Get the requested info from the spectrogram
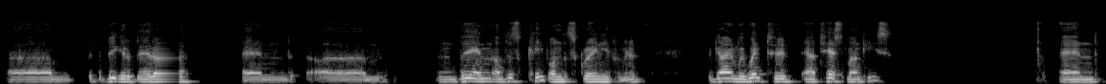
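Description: A man in his sixties with a fairly low voice presents technical material informally from home. He talks in a colloquial, halting, conversational way. The sound is dull and lo-fi, as from a computer microphone on a video call. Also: darkish tone. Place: home room, indoors.

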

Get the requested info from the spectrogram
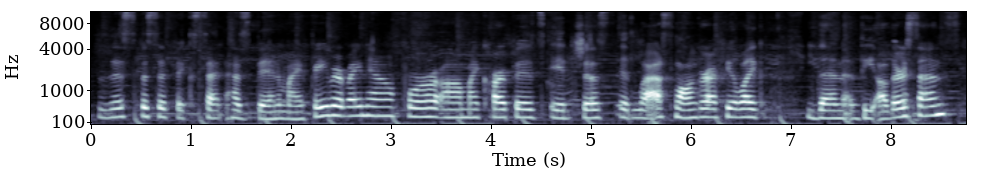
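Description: A woman's voice: medium pitch, fairly even intonation, measured pace. A woman who is a stay-at-home mom, chatting through a voice-over for her clean-with-me video. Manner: chatty, upbeat product talk with fillers. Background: faint background music.

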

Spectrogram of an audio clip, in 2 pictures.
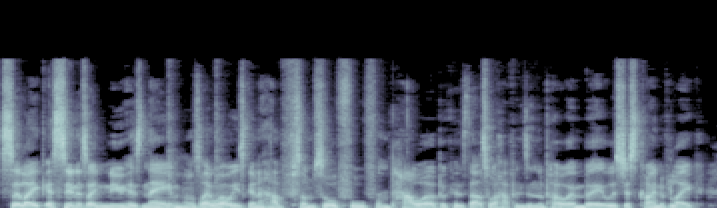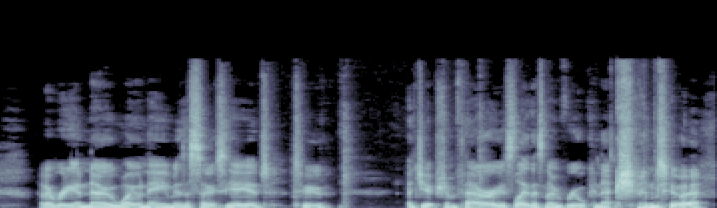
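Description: A woman's voice: sits low, normal speed. A woman in a casual film chat, blunt and informal. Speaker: podcast guest co-reviewer.

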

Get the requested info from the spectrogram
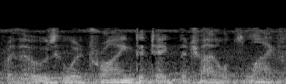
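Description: A solemn angel gives commands in a very deep, measured voice. It is a dramatized scripture production, slightly dull in sound, with music swelling loudly behind. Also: male voice. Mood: solemn, commanding. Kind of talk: dramatized Bible reading. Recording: dull audio under loud music.

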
